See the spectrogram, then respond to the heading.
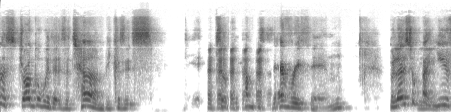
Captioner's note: laughs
